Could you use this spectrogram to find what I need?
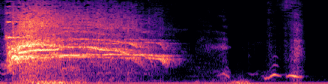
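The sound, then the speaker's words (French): A loud, high scream of terror, as after a bucket falls, holds for about two seconds and then fades, followed by a few short gasping vocal sounds. “Un seau tomba et un grand cri de terreur retentit.”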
